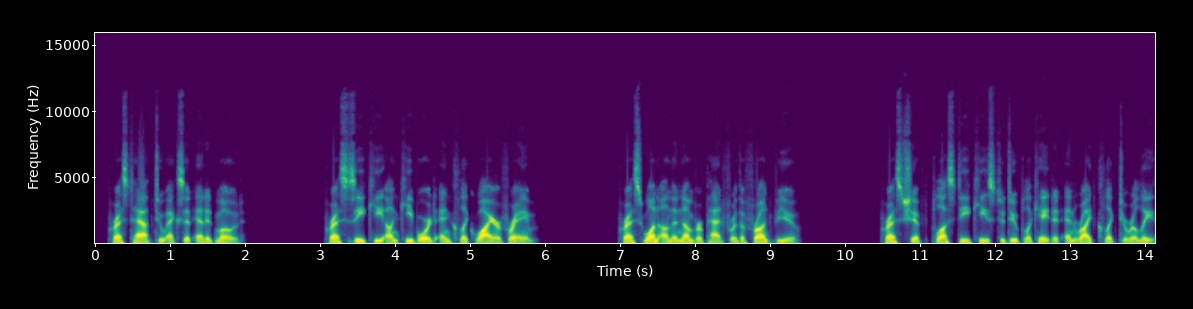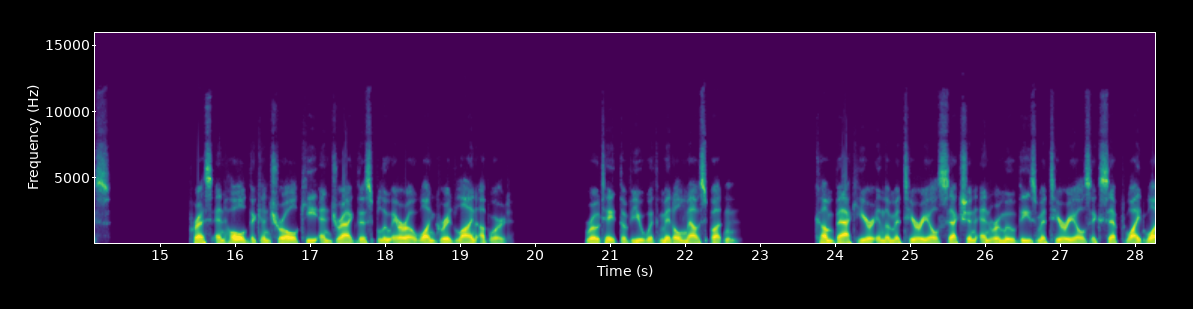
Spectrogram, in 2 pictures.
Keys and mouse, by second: 0.6 Tab, 2.6 z, 4.3 click, 7.4 KP_1, 11.3 shift+d, 14.5 right click, 16.6 ctrl+click, 20.5 middle click, 27.8 click.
